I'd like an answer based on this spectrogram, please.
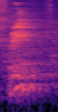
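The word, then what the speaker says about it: primae: o prato principal né cuidado com a pronúncia aqui Prim tem um a e um e mas em latim que era a língua de Roma a e e juntos tem o som de e Prim né mensa Prim o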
